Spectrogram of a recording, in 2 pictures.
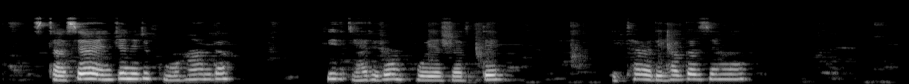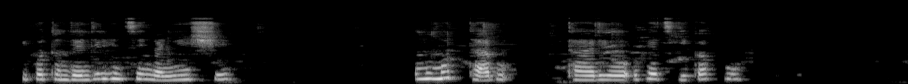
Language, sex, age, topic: Kinyarwanda, female, 36-49, government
